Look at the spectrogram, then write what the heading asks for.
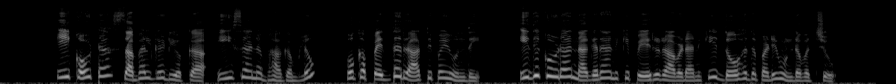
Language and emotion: Telugu, neutral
